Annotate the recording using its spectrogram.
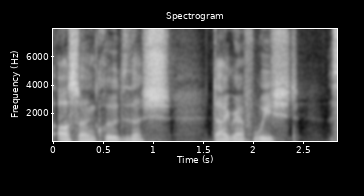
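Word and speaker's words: huisst: The word pronounced weisht. Spelled H-U-I-S-S-T, which originated in around about 1350 to 1400 A.D., which is after the Roman Empire, Sarah.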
